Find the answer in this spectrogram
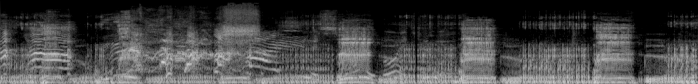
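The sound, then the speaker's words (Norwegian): A koala bellows loudly, a rapid series of deep, rasping grunts and snorting roars that continue almost without pause for several seconds. “Altså, vil dere virkelig høre hvordan en koalabjørn høres ut?”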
